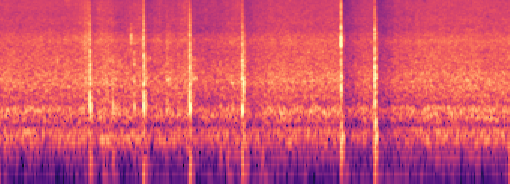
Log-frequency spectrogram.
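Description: A hive tool knocks and scrapes against wooden frames.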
